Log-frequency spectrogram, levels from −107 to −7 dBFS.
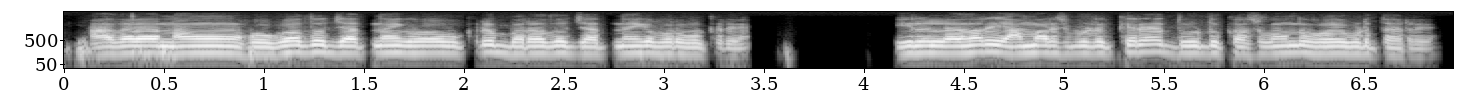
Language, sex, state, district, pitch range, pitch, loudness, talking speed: Kannada, male, Karnataka, Bijapur, 140-150 Hz, 150 Hz, -16 LUFS, 165 wpm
